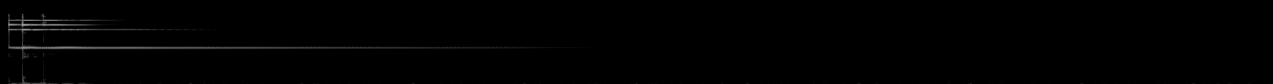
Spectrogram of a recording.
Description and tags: brass bell 01 take7
This is the recording of a small brass bell.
